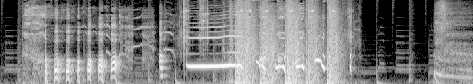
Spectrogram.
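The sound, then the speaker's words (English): A gunfire sound effect, a rapid burst of about seven loud shots in quick succession, followed by voices. “Guns are blazing.”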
